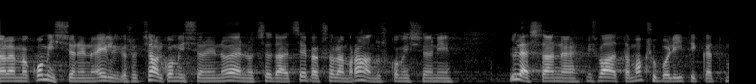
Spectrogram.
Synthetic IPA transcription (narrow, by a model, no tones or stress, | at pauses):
o̞le̞meko̞misjo̞ninɑeːliɡ̥eso̞t̪ʲsiɑːlko̞misjo̞ninɑøelnud̪̥se̞d̪̥ɑe̞t̪se̞peɑkso̞le̞mɑɾɑɦɑnd̪̥usko̞misːio̞nʲi | yle̞sːɑnːemisvɑːd̪ɑt̪ːˑɑb̥mɑksupo̞lʲiːt̪ˑikːˑɑt̪ːˑ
